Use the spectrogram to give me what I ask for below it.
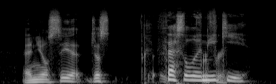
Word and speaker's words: Thessaloniki: And you'll see it just Thessaloniki. Is that how you pronounce that? Now, in modern day, yeah. But wasn't it Thessalonica Yeah. before? In King James.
